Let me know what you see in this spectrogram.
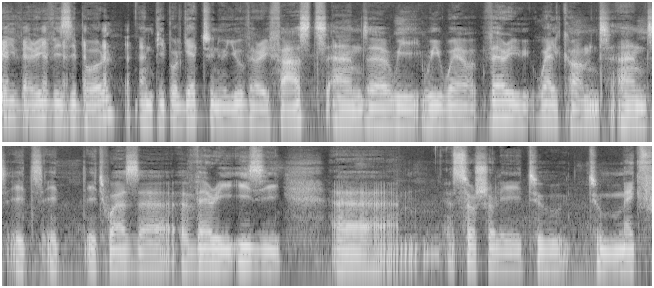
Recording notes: Join us as we broadcast live from the Bomber Command Museum of Canada in Nanton, Alberta.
